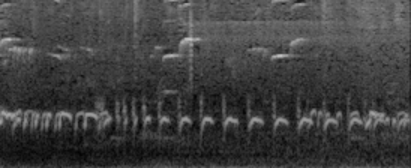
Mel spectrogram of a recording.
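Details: Local zebra dove calling a rival with a continuous series of crisp cooing notes, fast at first, then spaced and steady, while other birds give thin high whistles over a low background rumble.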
